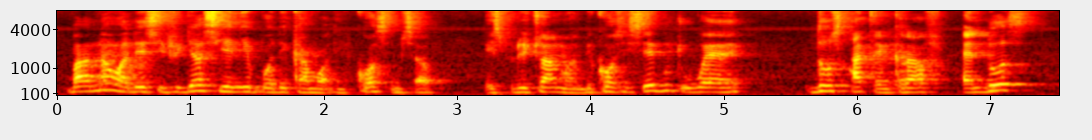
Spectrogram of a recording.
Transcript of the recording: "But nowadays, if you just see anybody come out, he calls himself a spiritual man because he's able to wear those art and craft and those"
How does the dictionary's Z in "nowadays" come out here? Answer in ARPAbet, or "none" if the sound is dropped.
S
